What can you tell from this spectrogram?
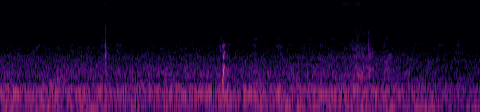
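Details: Hiccups: about three sudden, muffled hiccup jolts a couple of seconds apart over steady background noise.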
